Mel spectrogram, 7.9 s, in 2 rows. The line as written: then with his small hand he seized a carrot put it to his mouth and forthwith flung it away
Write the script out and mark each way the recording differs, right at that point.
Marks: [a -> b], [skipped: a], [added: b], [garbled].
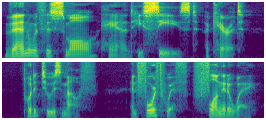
then with his small hand he seized a carrot put it to his mouth and forthwith flung it away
